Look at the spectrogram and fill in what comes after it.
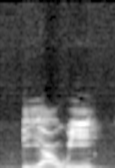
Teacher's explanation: Termina em i. I. E parece que o i é o mais forte.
